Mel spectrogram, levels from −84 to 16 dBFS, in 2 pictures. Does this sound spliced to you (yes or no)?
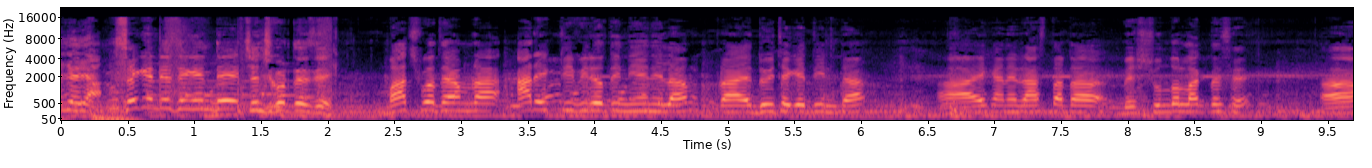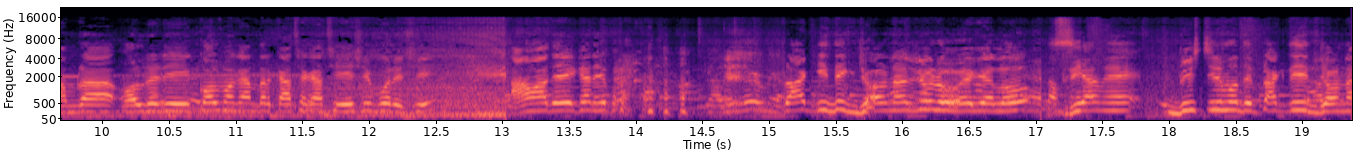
yes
